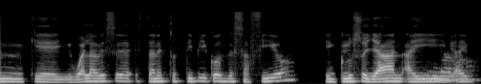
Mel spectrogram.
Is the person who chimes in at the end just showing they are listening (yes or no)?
yes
